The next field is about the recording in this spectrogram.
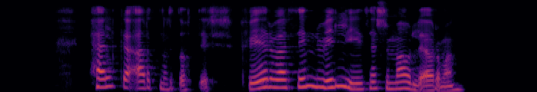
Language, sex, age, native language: Icelandic, female, 40-49, Icelandic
